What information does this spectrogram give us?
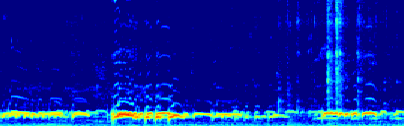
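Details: Loud local zebra dove, used as a lure for other doves, utters a quavering, rolling coo phrase, then a louder burst of quick stuttering notes, ending with a shorter trill.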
